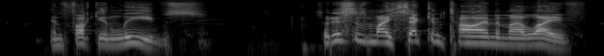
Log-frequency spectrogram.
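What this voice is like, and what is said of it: Usual voice. Nothing is said of it.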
